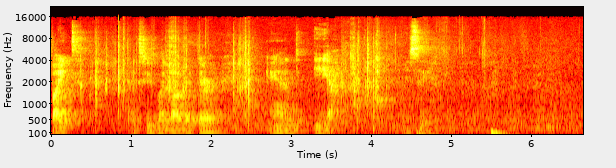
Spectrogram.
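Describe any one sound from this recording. A cardboard box rustles and taps as it is handled.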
